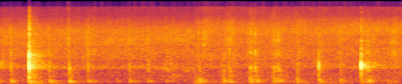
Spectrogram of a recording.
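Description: Ground meat frying in a pan for tostadas while a utensil breaks it into crumbles, steady soft sizzle with intermittent scrapes and sharp clanks against the pan, close up and without talk.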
